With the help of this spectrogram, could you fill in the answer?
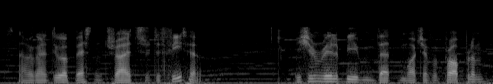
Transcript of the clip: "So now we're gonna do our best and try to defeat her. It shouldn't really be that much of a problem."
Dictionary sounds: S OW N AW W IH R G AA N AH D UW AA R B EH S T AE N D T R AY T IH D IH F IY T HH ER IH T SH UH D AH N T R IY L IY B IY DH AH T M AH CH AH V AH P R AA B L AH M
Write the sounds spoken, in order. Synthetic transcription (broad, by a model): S N AW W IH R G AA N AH D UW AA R B EH S T N T R AY T IH D IH F IY T HH ER IH T SH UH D N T R IY L IY B IY DH AH T M AH CH AH V AH P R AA B L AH M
